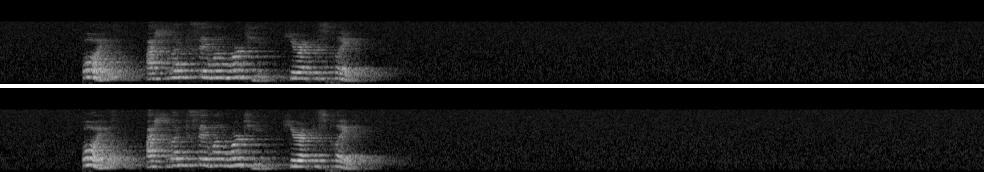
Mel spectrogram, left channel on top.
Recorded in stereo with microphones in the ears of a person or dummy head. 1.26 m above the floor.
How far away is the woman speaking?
About 6.5 m.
